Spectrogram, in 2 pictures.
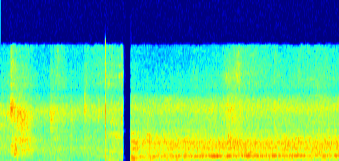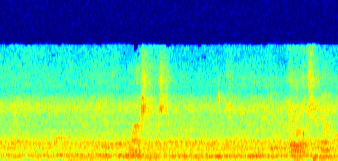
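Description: A metro rail train bound for Agargaon runs along the line with a steady, loud rumble and rail clatter, cutting in abruptly after a brief gap and rolling on without a break.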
